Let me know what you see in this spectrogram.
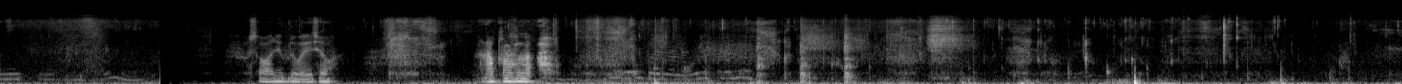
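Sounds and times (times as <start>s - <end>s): chewing crunches: 3.4s - 14.0s.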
